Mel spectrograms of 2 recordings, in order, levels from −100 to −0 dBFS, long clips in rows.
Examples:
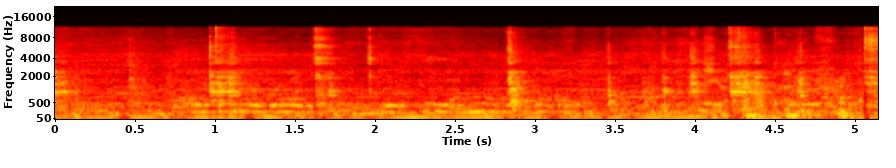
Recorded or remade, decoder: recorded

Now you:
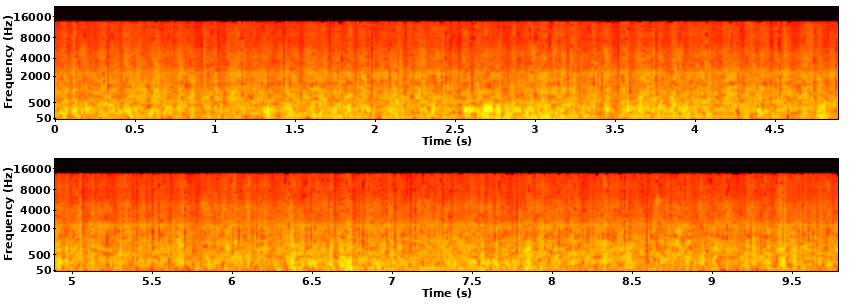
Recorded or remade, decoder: remade, vocoder, BigVGAN v2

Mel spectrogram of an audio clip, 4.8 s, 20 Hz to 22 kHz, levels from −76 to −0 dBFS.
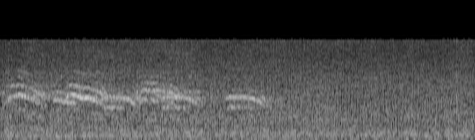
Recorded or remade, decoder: remade, vocoder, Vocos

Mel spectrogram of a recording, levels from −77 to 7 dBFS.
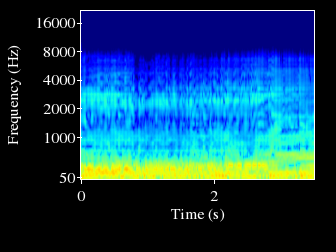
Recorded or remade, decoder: remade, vocoder, BigVGAN v2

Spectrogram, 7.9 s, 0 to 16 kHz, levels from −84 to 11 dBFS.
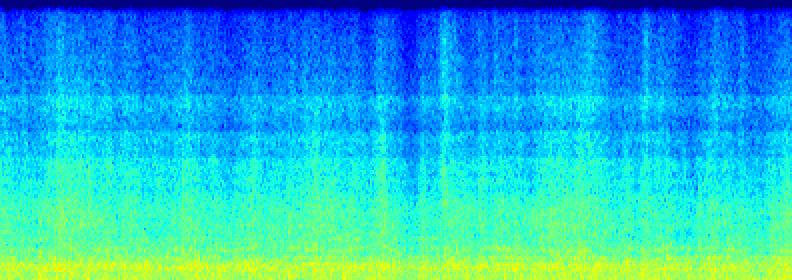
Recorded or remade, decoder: remade, autoencoder, DAC-VAE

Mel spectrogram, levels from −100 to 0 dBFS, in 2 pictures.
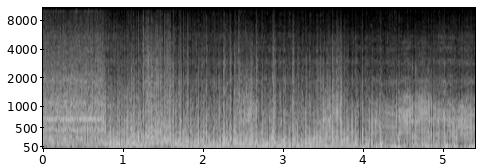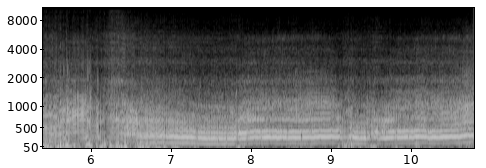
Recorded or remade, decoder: remade, vocoder, WaveNeXt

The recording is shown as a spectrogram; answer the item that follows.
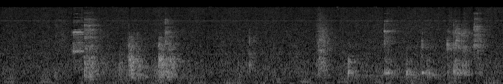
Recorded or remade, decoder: recorded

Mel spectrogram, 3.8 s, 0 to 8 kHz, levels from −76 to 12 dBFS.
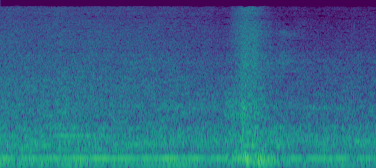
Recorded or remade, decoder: remade, codec, DAC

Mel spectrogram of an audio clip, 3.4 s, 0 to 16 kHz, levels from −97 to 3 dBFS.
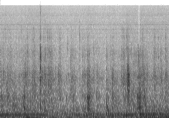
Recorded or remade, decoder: remade, vocoder, Vocos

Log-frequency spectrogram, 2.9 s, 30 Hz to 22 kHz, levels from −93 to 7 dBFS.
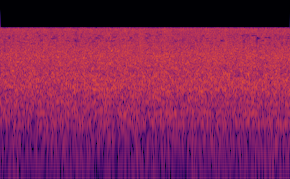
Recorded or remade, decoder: remade, vocoder, Vocos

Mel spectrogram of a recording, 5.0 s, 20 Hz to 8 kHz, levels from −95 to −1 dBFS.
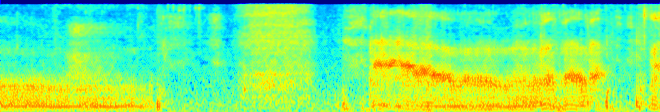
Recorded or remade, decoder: remade, vocoder, Vocos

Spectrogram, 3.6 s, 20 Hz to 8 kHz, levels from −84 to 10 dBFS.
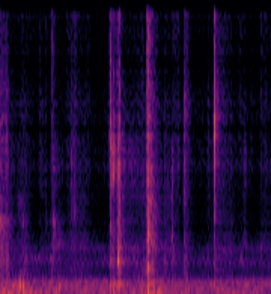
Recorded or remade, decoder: remade, autoencoder, DAC-VAE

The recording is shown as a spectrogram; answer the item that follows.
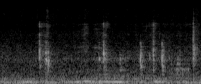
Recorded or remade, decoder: remade, vocoder, BigVGAN v2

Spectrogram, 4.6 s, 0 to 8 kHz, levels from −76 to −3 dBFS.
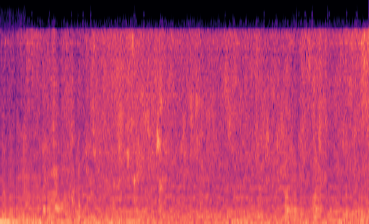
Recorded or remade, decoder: remade, vocoder, Vocos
